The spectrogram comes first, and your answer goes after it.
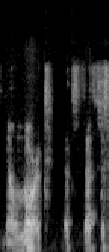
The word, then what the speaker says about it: Del Norte: when the northern counties is not del norte it's del norte that's that's just how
